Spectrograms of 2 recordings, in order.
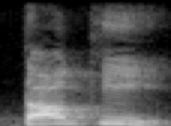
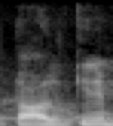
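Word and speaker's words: talkie: रहा होगा आपको रुकी टॉकी एल साइलेंट होता है टॉकी टॉकी मूवी और एक देखते हैं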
